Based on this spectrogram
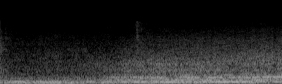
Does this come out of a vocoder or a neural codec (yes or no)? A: no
